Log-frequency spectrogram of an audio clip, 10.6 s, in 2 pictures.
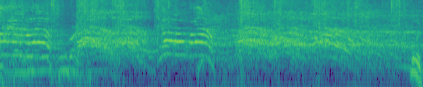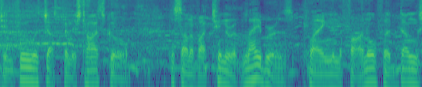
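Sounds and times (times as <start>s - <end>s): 
crowd of sports fans cheering and shouting: 0.0s - 10.5s
speech: 5.1s - 10.5s.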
